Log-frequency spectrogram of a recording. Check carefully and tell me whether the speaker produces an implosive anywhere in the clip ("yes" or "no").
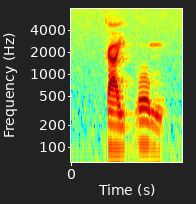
no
